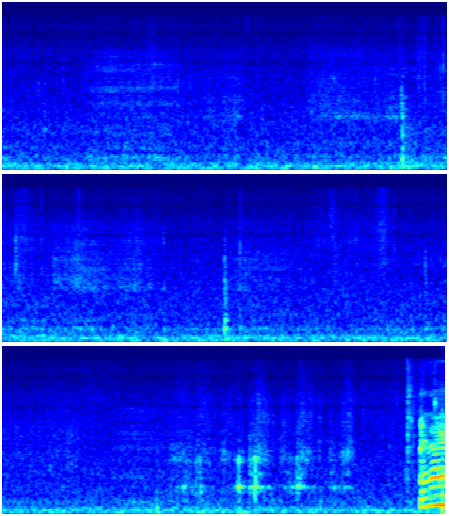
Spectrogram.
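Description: Near silence, with faint soft handling sounds and a couple of light clicks as thick soap batter is poured from a plastic bowl into a silicone-lined loaf mold.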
